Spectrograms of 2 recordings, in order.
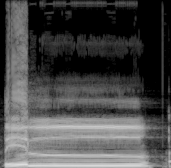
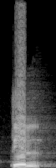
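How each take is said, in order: First: The L is held for a long time. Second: The L is cut off sharply from what follows.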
